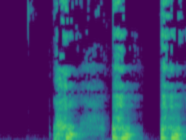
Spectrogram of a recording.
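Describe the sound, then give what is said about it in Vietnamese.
A person gives three short, dry coughs, evenly spaced. Each is a sharp, rasping burst that fades quickly, with silence between. “Kim Tuấn Tú ho khan, nhưng không nhúc nhích được chút nào.”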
